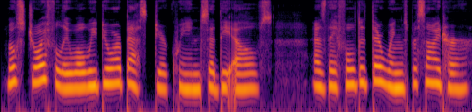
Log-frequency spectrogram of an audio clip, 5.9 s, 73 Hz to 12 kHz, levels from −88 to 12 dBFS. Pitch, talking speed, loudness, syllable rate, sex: 240 Hz, 195 wpm, -16 LUFS, 4.8 syllables/s, female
